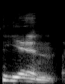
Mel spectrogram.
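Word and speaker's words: Etienne: For those that don't know, the new pronunciation. Yes. Not Devon Aeen. This is Travis Asen. ATN.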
